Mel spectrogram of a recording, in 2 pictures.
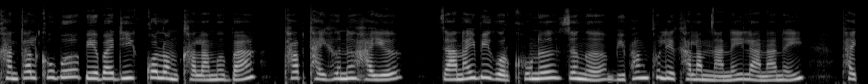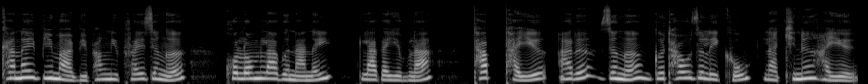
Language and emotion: Bodo, neutral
